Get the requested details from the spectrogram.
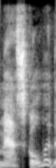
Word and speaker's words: Mascola: You just type my name, Andy Mascola, that's spelled M-A-S as in Sam, C-O-L-A as in Coca-Cola, into your search bar of your preferred online bookseller, and you'll find my work.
